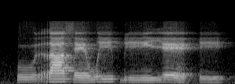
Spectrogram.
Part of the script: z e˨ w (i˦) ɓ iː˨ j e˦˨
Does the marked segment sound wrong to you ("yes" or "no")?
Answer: no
